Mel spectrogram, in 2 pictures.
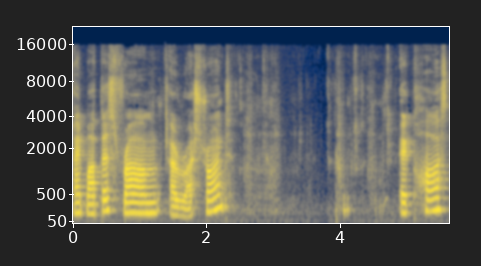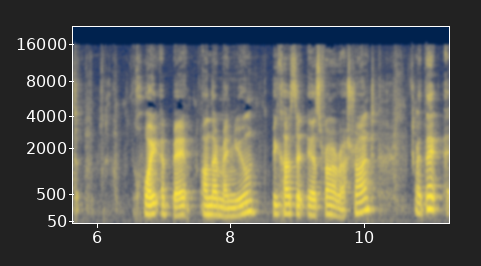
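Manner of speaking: speaking while chewing, mouth full. Describing a restaurant dish while eating it; talking while chewing. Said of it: "chewing and talking at the same time".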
